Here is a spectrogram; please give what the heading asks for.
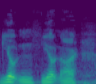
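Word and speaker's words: Jötnar: Collector's Editions, including the Jotnar Edition. I'm pretty sure that's how you say it, like Jotnar, with a replica, 16-inch replica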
